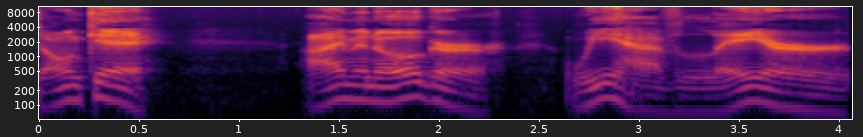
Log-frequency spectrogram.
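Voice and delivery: slow celebrity voice, each word drawn out. Doing an impression of the actor voicing the ogre: Mike Myers impression as Shrek. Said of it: "here's my Mike Myers, um, impression".

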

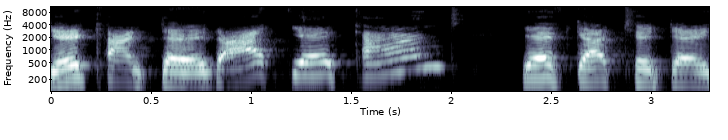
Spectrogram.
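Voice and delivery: imitated bad, botched Northern Irish accent. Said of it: "speaking in a Northern Ireland accent".

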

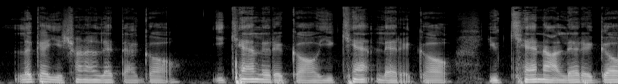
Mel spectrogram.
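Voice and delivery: ordinary delivery

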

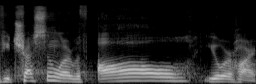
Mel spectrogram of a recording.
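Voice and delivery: heavy stress on the word all.

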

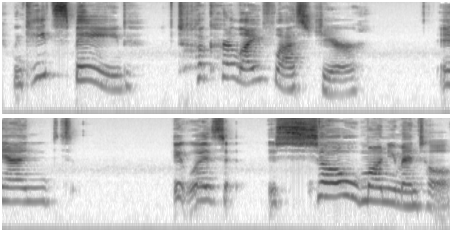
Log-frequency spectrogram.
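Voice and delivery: halting, tearful, choked up, voice breaking. Podcast host speaking to listeners, about to cry. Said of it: "oh God, I'm going to cry".

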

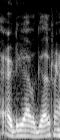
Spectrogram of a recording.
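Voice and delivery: mock-teasing, put-on joking delivery. Retelling a question a man kept asking, imitating a joking tone. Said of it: "he was saying it like a joke".

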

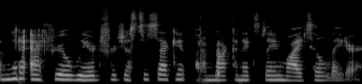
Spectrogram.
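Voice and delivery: soft, very quiet, little hushed whisper. Leaning close to him while walking, acting out a little whisper. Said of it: "just kind of give a little whisper".

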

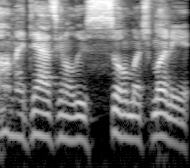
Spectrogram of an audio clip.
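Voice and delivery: quiet, irritated, pissed-off annoyed grumble. Retelling a talk while smoking after minimum wage went up, imitating someone angry. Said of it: "and he was all pissed".

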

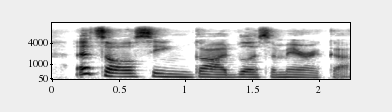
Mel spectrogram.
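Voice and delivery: ordinary delivery

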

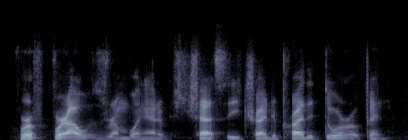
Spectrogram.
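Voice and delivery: ordinary delivery

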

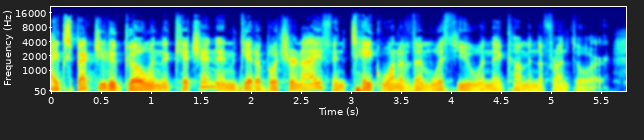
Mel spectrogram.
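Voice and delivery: ordinary talk

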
